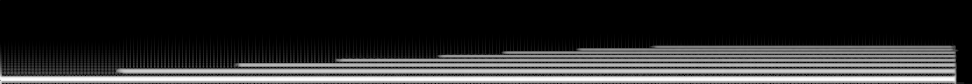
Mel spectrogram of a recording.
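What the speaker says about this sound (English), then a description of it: "the result is called a square wave" A synthesized tone swells steadily as odd harmonics are layered in one after another, turning a plain hum into a buzzy, hollow square wave that holds evenly for almost five seconds and then cuts off abruptly.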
